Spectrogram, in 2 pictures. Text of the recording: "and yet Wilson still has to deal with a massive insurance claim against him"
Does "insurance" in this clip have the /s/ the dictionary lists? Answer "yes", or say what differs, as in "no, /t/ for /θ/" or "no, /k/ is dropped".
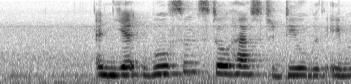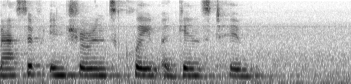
yes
